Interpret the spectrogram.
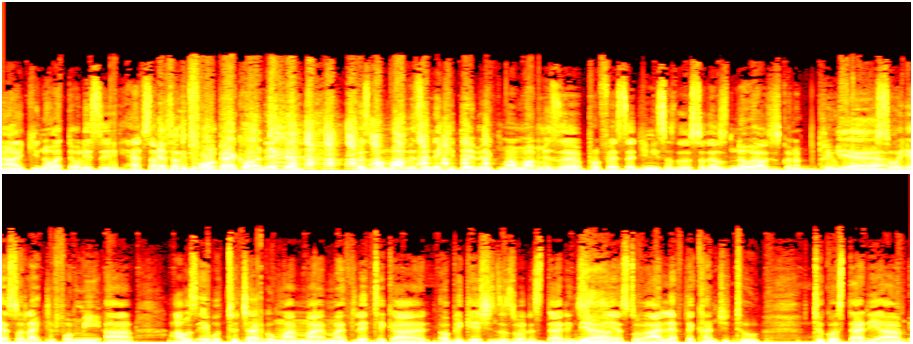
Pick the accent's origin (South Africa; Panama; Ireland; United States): South Africa; Mahikeng, North West; accent: North West; moved away as an adult; was born in Mafutang, born and raised in Mafutang, but I always claim Lesotho, like I'm from there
